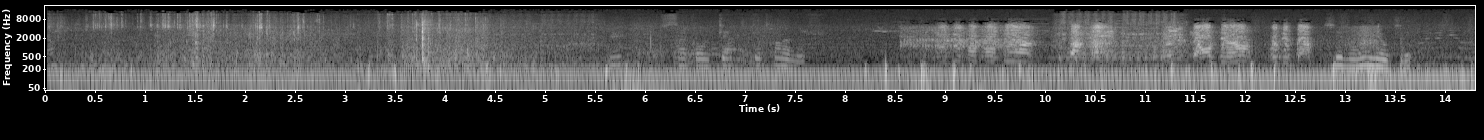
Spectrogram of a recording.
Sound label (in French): ambiance arrivee slalom lyceennes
